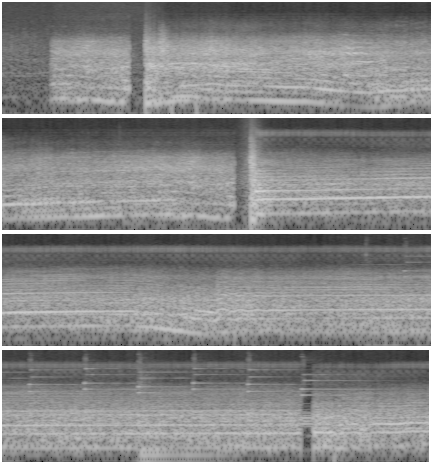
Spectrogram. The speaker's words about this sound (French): Mets la voiture en route.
